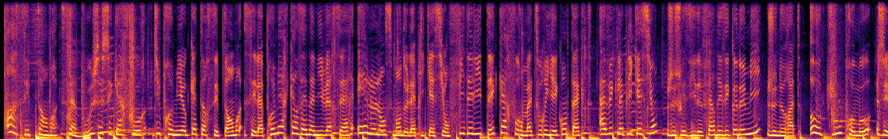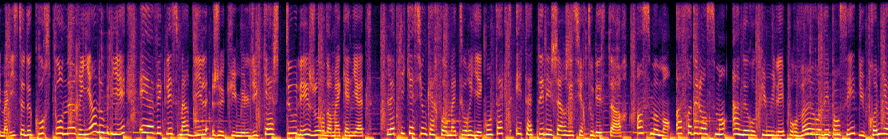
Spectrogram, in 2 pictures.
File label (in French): Spot Radio voix off feminine; Voix enjouée, motivante; Carrefour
